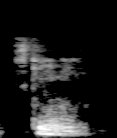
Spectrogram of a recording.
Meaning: An element of ancient Greek theater: the structure at the back of the stage
- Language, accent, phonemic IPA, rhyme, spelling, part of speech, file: English, Southern England, /ˈskiːni/, -iːni, skene, noun, LL-Q1860 (eng)-skene.wav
